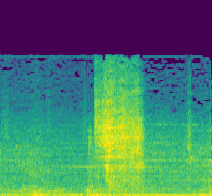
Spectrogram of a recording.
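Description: A broadsword blade swishing once through the air, a brief airy whoosh about a second in, over a steady low hum.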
